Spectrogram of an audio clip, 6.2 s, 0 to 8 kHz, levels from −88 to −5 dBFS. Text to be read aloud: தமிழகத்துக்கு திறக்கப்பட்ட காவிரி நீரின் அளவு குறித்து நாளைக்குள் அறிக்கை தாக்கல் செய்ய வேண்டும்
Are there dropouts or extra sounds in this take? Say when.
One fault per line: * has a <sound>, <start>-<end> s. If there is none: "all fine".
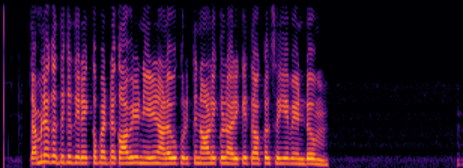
all fine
